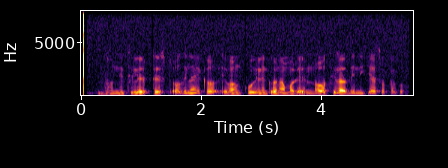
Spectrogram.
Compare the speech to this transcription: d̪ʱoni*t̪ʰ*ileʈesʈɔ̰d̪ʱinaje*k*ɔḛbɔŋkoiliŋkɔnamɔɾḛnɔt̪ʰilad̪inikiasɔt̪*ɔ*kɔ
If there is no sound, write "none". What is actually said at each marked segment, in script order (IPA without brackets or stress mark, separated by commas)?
t̪ʰ, k, ɔ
